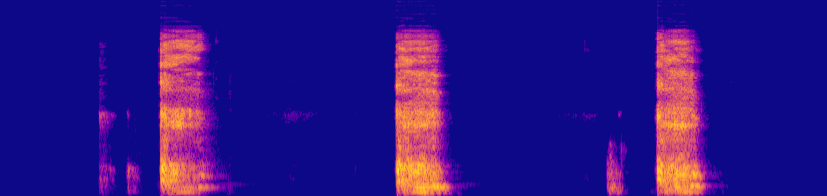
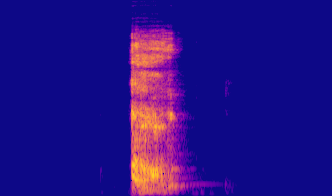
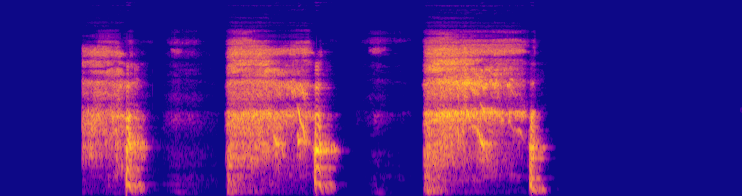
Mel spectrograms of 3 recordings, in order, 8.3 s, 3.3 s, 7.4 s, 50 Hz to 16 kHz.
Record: {"three_cough_length": "8.3 s", "three_cough_amplitude": 32768, "three_cough_signal_mean_std_ratio": 0.33, "cough_length": "3.3 s", "cough_amplitude": 31768, "cough_signal_mean_std_ratio": 0.27, "exhalation_length": "7.4 s", "exhalation_amplitude": 32711, "exhalation_signal_mean_std_ratio": 0.5, "survey_phase": "alpha (2021-03-01 to 2021-08-12)", "age": "45-64", "gender": "Female", "wearing_mask": "No", "symptom_cough_any": true, "symptom_headache": true, "symptom_change_to_sense_of_smell_or_taste": true, "symptom_loss_of_taste": true, "symptom_onset": "6 days", "smoker_status": "Never smoked", "respiratory_condition_asthma": false, "respiratory_condition_other": false, "recruitment_source": "Test and Trace", "submission_delay": "2 days", "covid_test_result": "Positive", "covid_test_method": "RT-qPCR", "covid_ct_value": 16.6, "covid_ct_gene": "ORF1ab gene", "covid_ct_mean": 17.5, "covid_viral_load": "1800000 copies/ml", "covid_viral_load_category": "High viral load (>1M copies/ml)"}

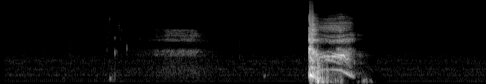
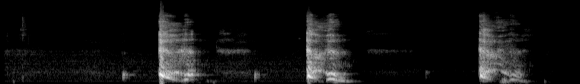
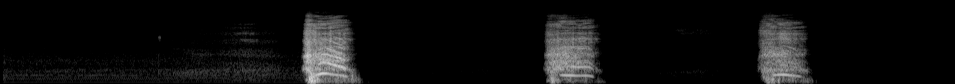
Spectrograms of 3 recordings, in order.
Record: {"cough_length": "4.9 s", "cough_amplitude": 32768, "cough_signal_mean_std_ratio": 0.21, "three_cough_length": "5.8 s", "three_cough_amplitude": 32768, "three_cough_signal_mean_std_ratio": 0.27, "exhalation_length": "9.6 s", "exhalation_amplitude": 32637, "exhalation_signal_mean_std_ratio": 0.28, "survey_phase": "beta (2021-08-13 to 2022-03-07)", "age": "45-64", "gender": "Female", "wearing_mask": "No", "symptom_cough_any": true, "symptom_runny_or_blocked_nose": true, "symptom_sore_throat": true, "symptom_fatigue": true, "symptom_headache": true, "symptom_change_to_sense_of_smell_or_taste": true, "smoker_status": "Ex-smoker", "respiratory_condition_asthma": false, "respiratory_condition_other": false, "recruitment_source": "Test and Trace", "submission_delay": "3 days", "covid_test_result": "Positive", "covid_test_method": "RT-qPCR", "covid_ct_value": 15.5, "covid_ct_gene": "ORF1ab gene", "covid_ct_mean": 15.8, "covid_viral_load": "6600000 copies/ml", "covid_viral_load_category": "High viral load (>1M copies/ml)"}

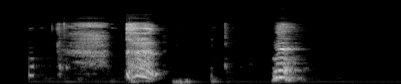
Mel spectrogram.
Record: {"cough_length": "4.0 s", "cough_amplitude": 29318, "cough_signal_mean_std_ratio": 0.36, "survey_phase": "beta (2021-08-13 to 2022-03-07)", "age": "45-64", "gender": "Female", "wearing_mask": "No", "symptom_sore_throat": true, "smoker_status": "Never smoked", "respiratory_condition_asthma": false, "respiratory_condition_other": false, "recruitment_source": "Test and Trace", "submission_delay": "2 days", "covid_test_result": "Positive", "covid_test_method": "RT-qPCR", "covid_ct_value": 37.5, "covid_ct_gene": "N gene"}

